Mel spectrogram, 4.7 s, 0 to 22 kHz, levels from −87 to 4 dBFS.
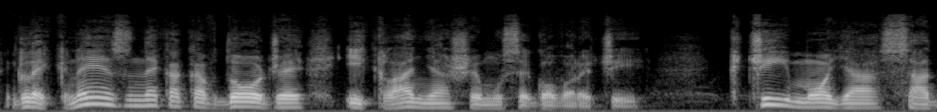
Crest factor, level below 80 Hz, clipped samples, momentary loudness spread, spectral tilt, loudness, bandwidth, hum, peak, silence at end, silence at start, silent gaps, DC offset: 16 dB; -64 dBFS; under 0.1%; 11 LU; -5.5 dB/octave; -24 LUFS; 13.5 kHz; none; -8 dBFS; 0 s; 0.05 s; none; 0.1%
